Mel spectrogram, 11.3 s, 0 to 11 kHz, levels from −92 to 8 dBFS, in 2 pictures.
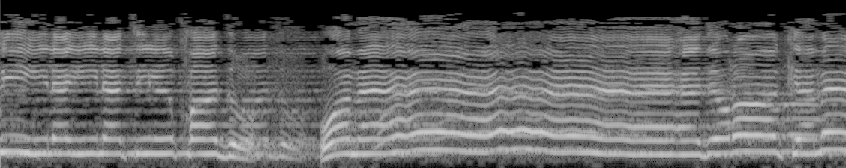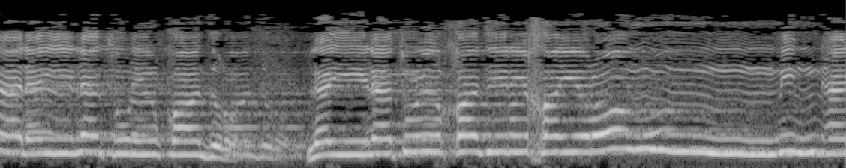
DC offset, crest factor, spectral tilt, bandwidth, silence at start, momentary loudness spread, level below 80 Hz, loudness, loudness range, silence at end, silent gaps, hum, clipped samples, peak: under 0.1%; 14 dB; -3.5 dB/octave; 8.6 kHz; 0 s; 4 LU; -62 dBFS; -14 LUFS; 1 LU; 0 s; none; none; under 0.1%; -2 dBFS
